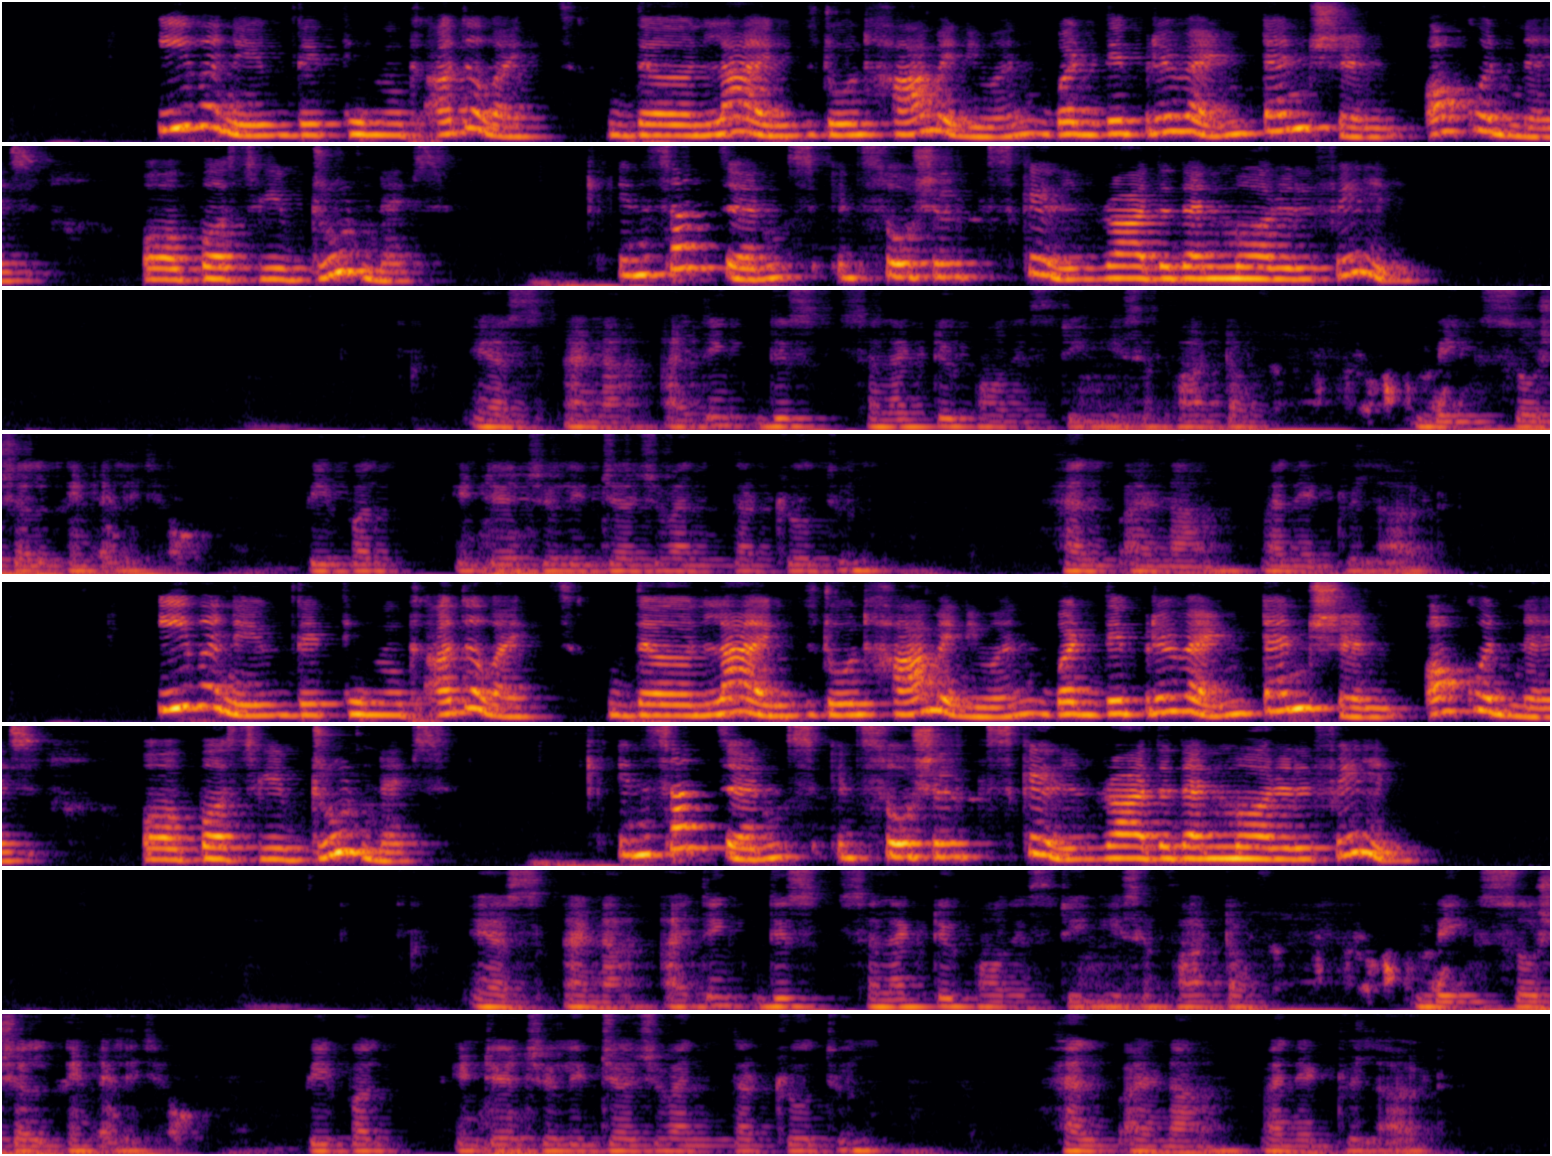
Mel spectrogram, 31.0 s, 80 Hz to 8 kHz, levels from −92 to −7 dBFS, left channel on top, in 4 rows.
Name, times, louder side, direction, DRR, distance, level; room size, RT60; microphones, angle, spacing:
voice 1, 0.8-2.6 3.0-7.9 8.4-9.9 10.8-14.8, right 2 dB, 50° right, 4.5 m, -29 dB
voice 2, 17.8-24.2 24.7-25.2 25.5-27.9 28.5-30.4, right 2 dB, 70° right, 4.3 m, -42 dB
22.0 x 7.8 x 2.4 m
head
